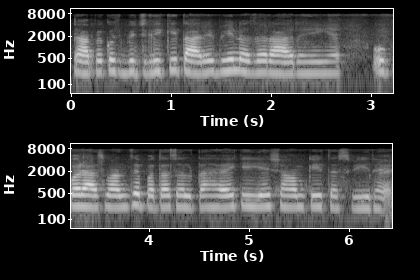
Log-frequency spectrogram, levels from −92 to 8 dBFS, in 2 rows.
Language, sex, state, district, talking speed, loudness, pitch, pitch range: Hindi, female, Chandigarh, Chandigarh, 215 wpm, -18 LUFS, 215 Hz, 205-220 Hz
